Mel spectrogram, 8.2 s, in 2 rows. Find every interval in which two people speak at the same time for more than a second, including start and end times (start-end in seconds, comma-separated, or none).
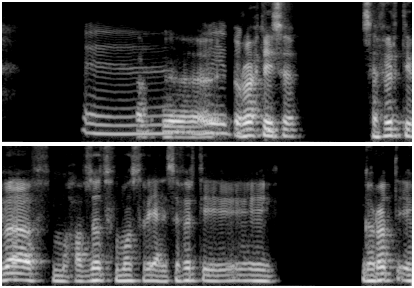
1.3-2.6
